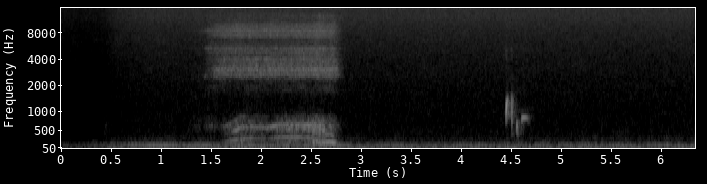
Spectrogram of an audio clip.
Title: MY DOG IN A SNORING MODE #shorts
